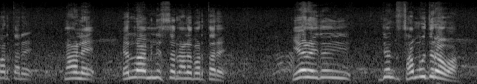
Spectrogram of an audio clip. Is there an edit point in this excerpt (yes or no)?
no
